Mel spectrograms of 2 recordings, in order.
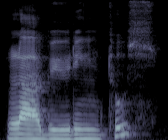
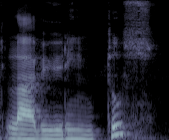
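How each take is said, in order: First: Labyrinthus drawn out, syllable by syllable; slow teacher reading of Latin. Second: Labyrinthus with the stress on rin, la-by-RIN-thus; teacher marking stress on rin. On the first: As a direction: read the inscription slowly for students. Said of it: "Vejam este grafito". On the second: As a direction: lean into rin so students hear it. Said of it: "O acento tónico cai em rim". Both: Shown as a demonstration.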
